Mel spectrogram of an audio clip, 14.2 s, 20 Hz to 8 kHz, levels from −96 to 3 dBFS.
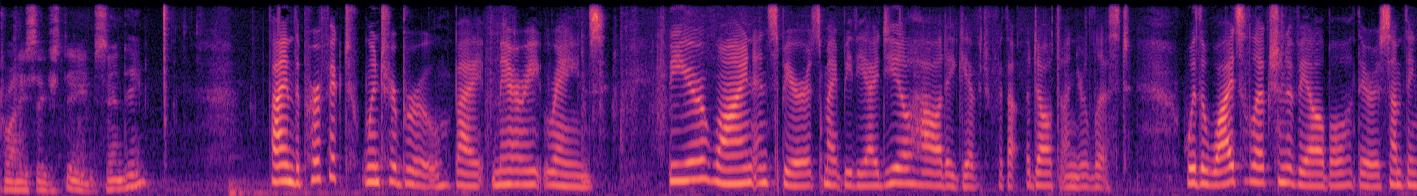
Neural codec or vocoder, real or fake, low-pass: none; real; 7.2 kHz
